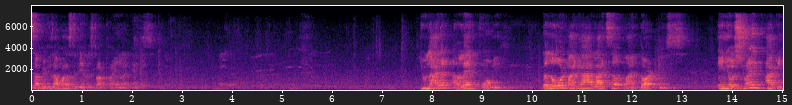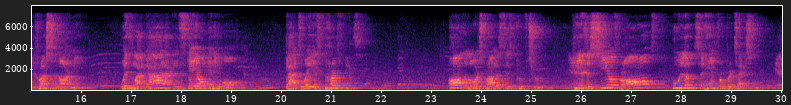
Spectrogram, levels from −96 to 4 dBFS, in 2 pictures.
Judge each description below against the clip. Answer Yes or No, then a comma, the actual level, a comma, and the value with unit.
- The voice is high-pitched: Yes, high, 195 Hz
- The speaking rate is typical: No, slow, 130 wpm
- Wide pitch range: No, average, 4.2 semitones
